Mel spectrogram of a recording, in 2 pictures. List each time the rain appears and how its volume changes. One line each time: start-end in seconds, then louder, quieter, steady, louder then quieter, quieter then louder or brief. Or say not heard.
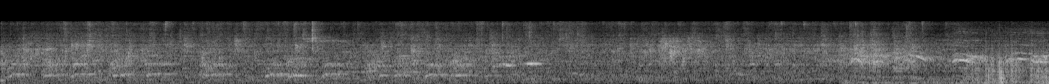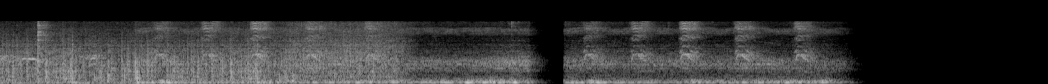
0.0-14.7 steady.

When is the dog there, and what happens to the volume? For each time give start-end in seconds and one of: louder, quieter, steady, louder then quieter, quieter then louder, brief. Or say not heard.
0.0-5.0 steady.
